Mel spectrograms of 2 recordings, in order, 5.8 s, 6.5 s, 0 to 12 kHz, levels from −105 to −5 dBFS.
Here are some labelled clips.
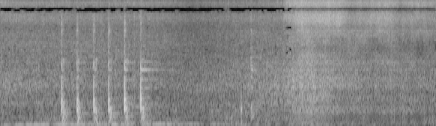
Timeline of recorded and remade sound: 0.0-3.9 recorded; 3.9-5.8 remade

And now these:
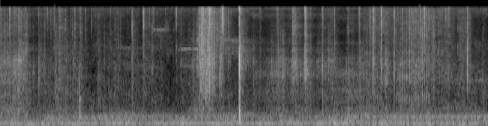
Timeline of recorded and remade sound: 0.0-0.7 remade; 0.7-3.3 recorded; 3.3-4.9 remade; 4.9-6.5 recorded

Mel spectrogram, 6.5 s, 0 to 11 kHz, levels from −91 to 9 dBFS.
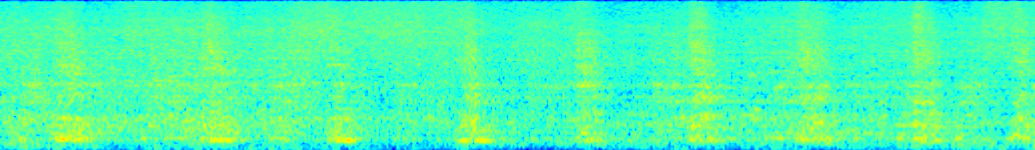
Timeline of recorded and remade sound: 0.0-2.6 recorded; 2.6-4.1 remade; 4.1-5.1 recorded; 5.1-5.7 remade; 5.7-6.5 recorded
